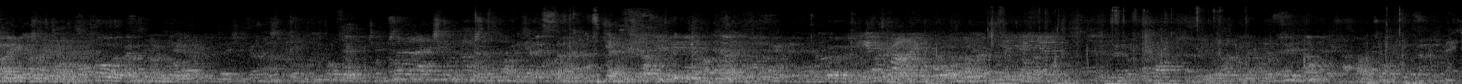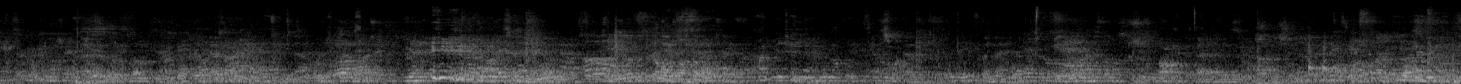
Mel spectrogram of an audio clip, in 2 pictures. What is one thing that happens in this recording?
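Several men talk over one another in a room that echoes a little.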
